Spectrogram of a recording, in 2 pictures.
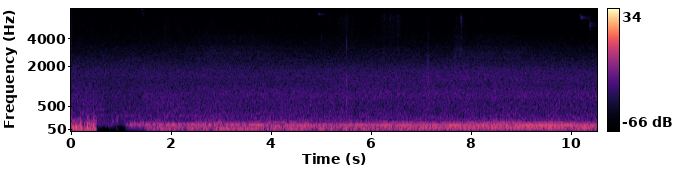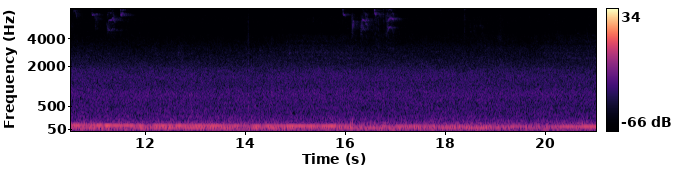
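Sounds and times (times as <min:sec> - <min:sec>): small birds chirping: 0:15.9 - 0:17.2.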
